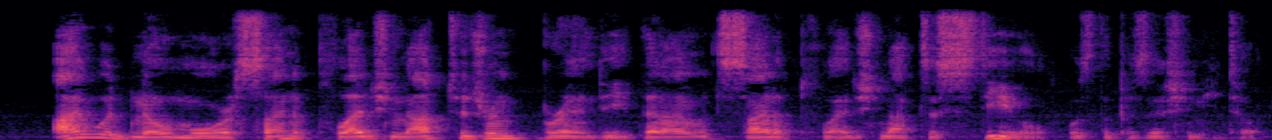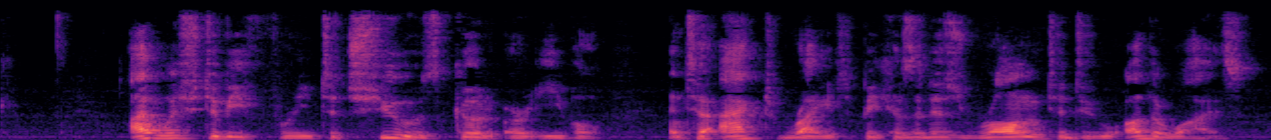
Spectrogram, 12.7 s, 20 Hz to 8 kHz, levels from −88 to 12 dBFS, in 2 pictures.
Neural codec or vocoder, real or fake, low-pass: none; real; 7.2 kHz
